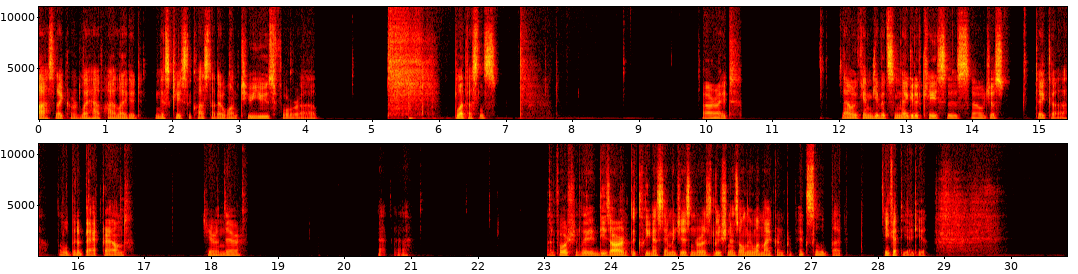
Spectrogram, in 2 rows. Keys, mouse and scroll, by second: 1.5-2.9 drag, 3.7-4.7 drag, 5.7 ctrl+z, 6.1-6.6 scroll down 2, 7.6-7.9 scroll down 2, 7.9-8.7 scroll up 1, 8.7-9.9 drag, 8.7-9.0 scroll up 1, 9.7-11.6 scroll up 1, 11.6 click, 12.8 click, 13.7-14.3 scroll up 1, 14.3 click, 14.3-15.7 scroll up 1, 16.1 click, 16.8-17.3 scroll down 1, 17.3-18.1 scroll up 1, 18.1 click, 19.5 ctrl+z, 20.6 click, 21.7 click, 22.5 click, 23.5 click, 24.5-25.0 scroll down 2, 25.0-26.4 scroll up 2, 26.4-27.0 scroll up 1, 27.0-28.9 scroll up 1, 28.9-30.8 scroll up 1.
